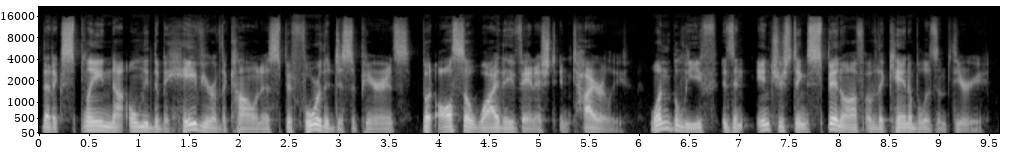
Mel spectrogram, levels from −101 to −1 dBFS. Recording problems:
none

